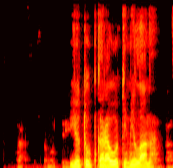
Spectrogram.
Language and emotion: Russian, neutral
